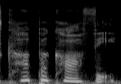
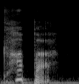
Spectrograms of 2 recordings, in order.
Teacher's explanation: the p in cup connects to the o in of. And the F sound in of often becomes very soft or disappears entirely or connects to the next word. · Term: connected speech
